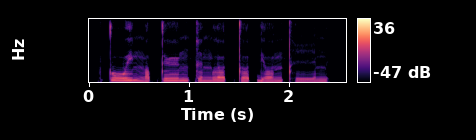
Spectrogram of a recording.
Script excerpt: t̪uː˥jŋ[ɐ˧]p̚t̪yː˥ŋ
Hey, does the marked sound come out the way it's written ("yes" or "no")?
no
